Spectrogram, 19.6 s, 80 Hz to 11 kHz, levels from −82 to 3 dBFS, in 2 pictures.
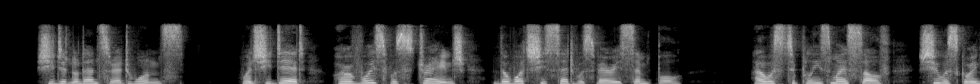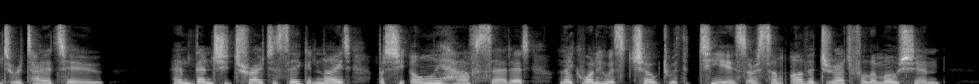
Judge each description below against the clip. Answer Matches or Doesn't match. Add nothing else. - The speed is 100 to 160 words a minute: Doesn't match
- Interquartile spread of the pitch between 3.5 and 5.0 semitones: Doesn't match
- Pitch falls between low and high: Doesn't match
